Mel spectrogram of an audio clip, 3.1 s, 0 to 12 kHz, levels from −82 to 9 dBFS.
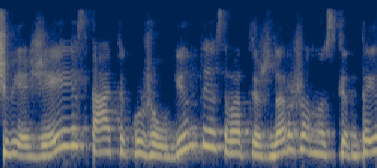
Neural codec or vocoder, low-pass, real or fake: none; 9.9 kHz; real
